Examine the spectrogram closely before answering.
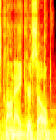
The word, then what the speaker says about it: Cane Corso: struggling to choose between a Cane Corso, phonetically pronounced as KAH-NAY KOR-SO, and a Bullmastiff, also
